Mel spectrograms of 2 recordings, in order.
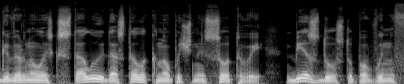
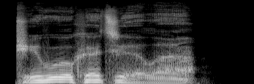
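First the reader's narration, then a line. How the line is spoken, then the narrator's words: Low husky voice over phone. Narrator (Russian): раздался в динамике телефона низкий с хрипотцой голос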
